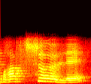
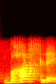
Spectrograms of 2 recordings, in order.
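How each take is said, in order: First: It is said with a southern French accent. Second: It is said with a Dijon French accent. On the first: This is how people in the south say it. "les gens qui vivent dans le sud de la France et qui ne parlent pas avec le même accent que nous, diraient bracelet" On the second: This is how people in Dijon say it. "Nous ne parlons pas comme ça, nous disons bracelet à Dijon"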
